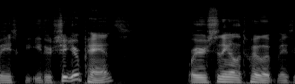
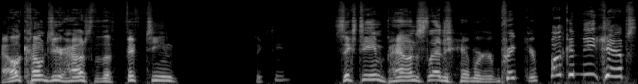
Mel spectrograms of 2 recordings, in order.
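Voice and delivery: much higher pitched voice; 10 semitones higher, 6 dB louder than usual. Speaker makes a threat, voice going higher. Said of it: "my next voice went higher there".

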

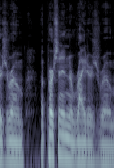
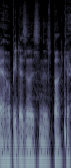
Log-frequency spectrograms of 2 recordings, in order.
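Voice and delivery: ordinary talk, nothing marked

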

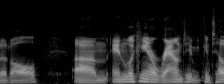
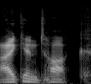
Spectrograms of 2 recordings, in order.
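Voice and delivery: booming ape voice, slower; 3 dB louder than usual. Narrating an ape approaching the group, big booming ape voice. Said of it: "A big booming voice comes from the ape".

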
